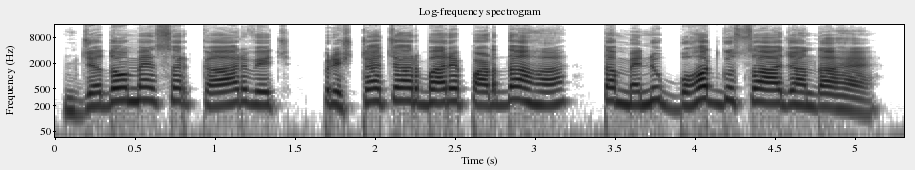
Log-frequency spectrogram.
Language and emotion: Punjabi, angry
